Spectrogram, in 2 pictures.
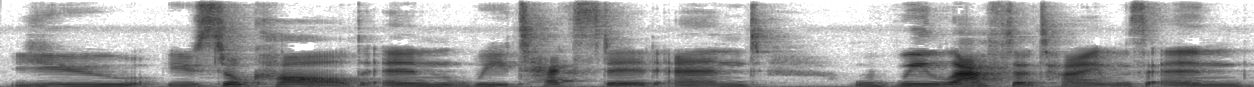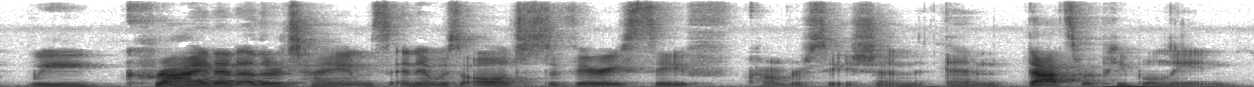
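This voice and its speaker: A woman's voice: lowish voice, takes it slowly, pushed and bright. A woman hosting a podcast conversation, speaking earnestly and reflectively with a friend. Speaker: podcast host. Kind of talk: casual heartfelt conversation.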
